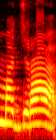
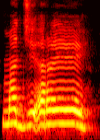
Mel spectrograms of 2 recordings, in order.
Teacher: Di sini kita baca bukan majra melainkan majre, karena dia merupakan hukum imalah, yaitu di sini terdapat ra berbaris fathah, tetapi pada saat kita membacanya kita baca seperti seolah-olah dia berhuruf seolah-olah memiringkannya, membawanya ke huruf kasrah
